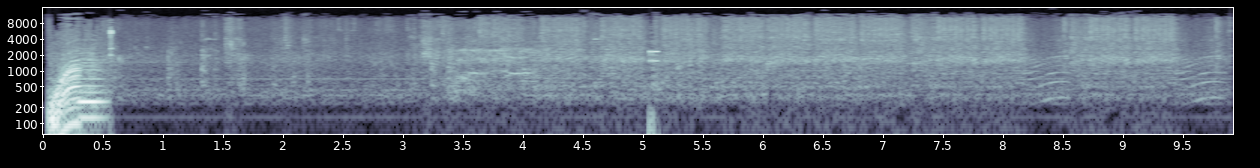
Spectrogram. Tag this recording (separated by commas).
Speech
